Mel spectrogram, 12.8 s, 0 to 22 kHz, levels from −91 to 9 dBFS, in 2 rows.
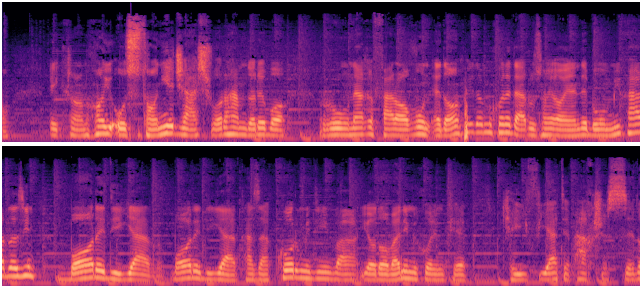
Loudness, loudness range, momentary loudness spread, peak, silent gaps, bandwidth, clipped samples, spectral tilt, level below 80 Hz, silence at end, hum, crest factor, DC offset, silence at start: -14 LUFS; 4 LU; 10 LU; 0 dBFS; none; 16.5 kHz; under 0.1%; -5 dB/octave; -36 dBFS; 0 s; none; 14 dB; under 0.1%; 0 s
